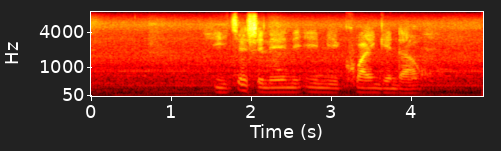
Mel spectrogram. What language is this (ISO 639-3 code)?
xho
